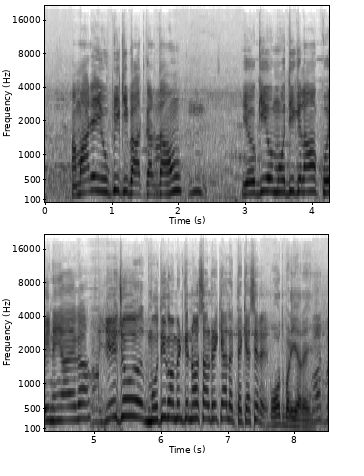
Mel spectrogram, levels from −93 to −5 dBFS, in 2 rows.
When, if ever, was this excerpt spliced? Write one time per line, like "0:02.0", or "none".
0:05.0

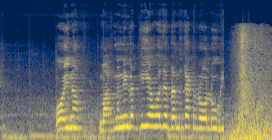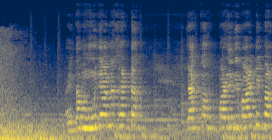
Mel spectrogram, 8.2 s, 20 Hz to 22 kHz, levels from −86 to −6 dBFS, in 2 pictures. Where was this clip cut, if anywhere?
0:03.4
0:04.7

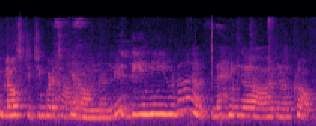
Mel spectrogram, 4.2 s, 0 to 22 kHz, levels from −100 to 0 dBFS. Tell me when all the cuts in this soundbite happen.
none

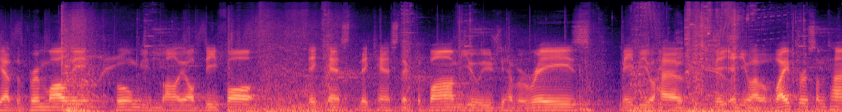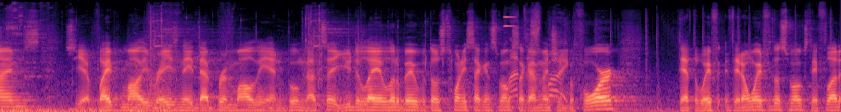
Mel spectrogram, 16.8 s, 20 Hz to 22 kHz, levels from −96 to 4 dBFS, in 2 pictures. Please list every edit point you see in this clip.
none

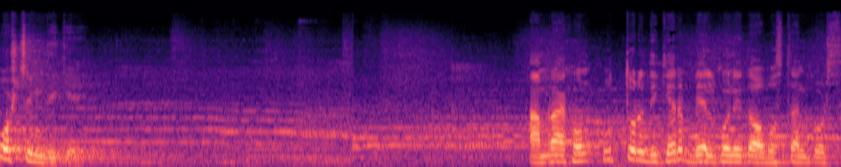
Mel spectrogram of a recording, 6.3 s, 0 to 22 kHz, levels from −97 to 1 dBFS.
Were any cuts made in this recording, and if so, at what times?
0:02.6

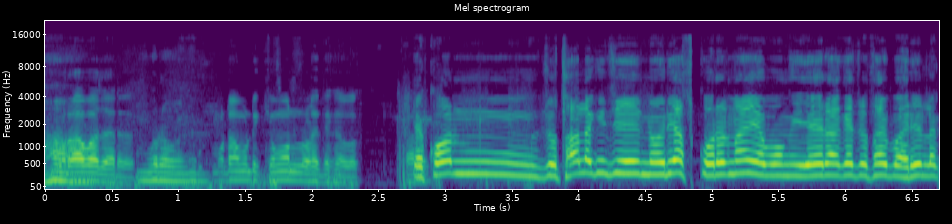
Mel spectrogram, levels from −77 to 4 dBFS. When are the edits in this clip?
0:01.3

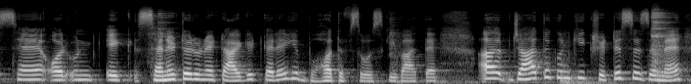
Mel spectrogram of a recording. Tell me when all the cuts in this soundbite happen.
none

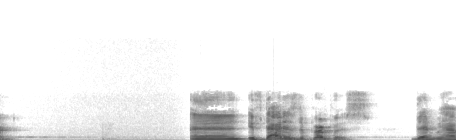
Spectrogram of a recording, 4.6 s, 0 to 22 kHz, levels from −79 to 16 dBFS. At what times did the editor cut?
none

